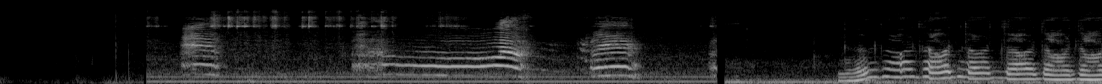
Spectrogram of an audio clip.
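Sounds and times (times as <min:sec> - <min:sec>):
low hum: 0:01.5 - 0:11.0
cat meowing: 0:03.7 - 0:06.5.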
